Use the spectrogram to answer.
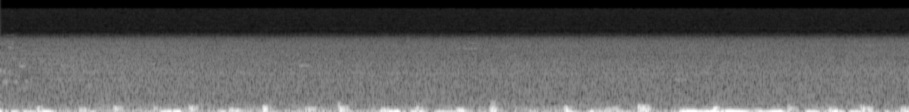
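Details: Heartbeat shared over Skype late at night by a sick person feeling funky after cough medicine: low, muffled thumps with uneven spacing over a steady hum, plus faint keyboard tapping; feels irregular.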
